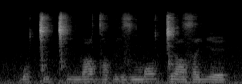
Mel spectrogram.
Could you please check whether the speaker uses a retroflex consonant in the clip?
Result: no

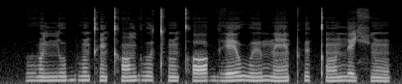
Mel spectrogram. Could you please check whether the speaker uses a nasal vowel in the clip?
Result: yes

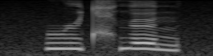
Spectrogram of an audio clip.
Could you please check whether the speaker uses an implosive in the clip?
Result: no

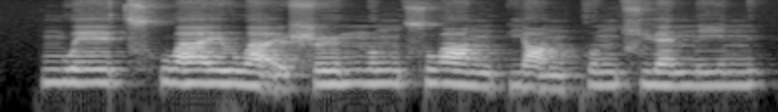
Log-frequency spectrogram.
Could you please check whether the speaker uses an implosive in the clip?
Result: no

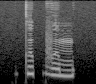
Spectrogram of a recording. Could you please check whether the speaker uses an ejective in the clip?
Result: no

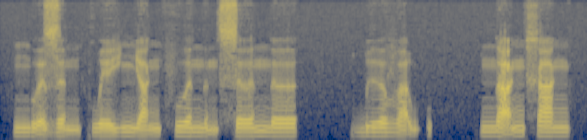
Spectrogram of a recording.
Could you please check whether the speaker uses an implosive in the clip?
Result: yes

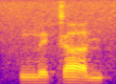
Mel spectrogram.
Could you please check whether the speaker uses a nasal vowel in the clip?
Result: no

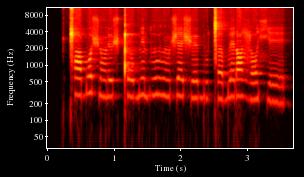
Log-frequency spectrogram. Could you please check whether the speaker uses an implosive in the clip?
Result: no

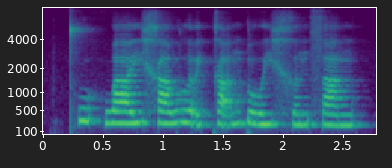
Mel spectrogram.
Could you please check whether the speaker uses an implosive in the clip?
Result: yes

